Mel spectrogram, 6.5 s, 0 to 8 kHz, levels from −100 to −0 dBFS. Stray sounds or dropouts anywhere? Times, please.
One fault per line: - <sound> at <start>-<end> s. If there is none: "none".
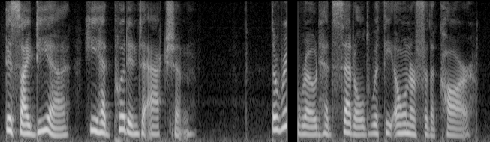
- dropout at 3.8-4.0 s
